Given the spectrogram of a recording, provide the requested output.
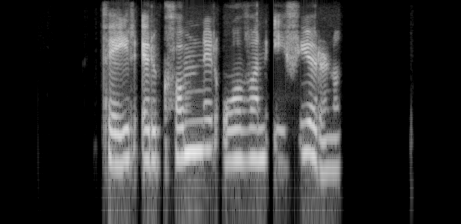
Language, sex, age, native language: Icelandic, female, 20-29, Icelandic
